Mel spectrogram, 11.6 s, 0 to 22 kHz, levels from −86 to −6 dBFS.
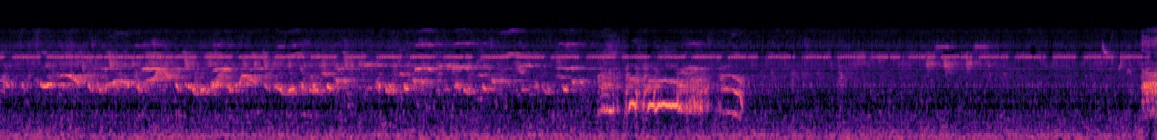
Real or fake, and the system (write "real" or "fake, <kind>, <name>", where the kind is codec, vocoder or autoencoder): fake, vocoder, BigVGAN v2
